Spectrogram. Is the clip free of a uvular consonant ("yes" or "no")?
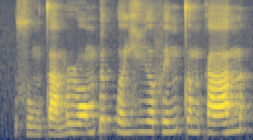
yes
